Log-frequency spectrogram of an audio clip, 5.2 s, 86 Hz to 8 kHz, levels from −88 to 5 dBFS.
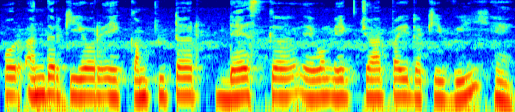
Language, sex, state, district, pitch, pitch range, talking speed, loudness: Hindi, male, Rajasthan, Jaisalmer, 165 Hz, 155-170 Hz, 150 wpm, -14 LUFS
